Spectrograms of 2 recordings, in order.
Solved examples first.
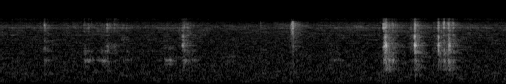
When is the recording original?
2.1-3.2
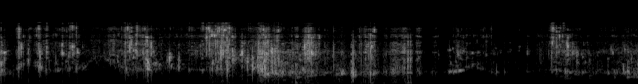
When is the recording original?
0.0-6.4

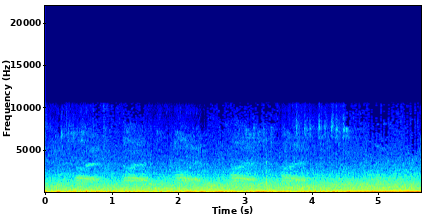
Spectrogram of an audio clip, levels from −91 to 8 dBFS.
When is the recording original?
0.7-1.5; 2.4-3.5; 4.5-5.6

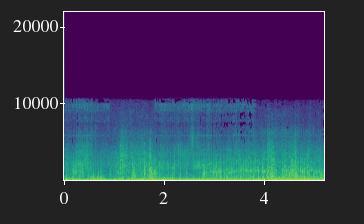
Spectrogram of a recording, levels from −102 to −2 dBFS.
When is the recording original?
0.9-1.8; 3.8-5.2

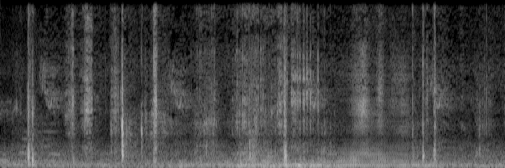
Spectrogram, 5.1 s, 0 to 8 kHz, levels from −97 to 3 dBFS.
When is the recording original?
0.0-3.4; 4.1-5.1

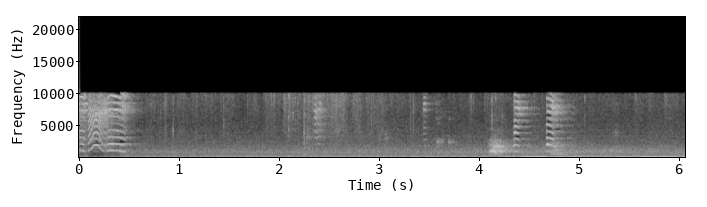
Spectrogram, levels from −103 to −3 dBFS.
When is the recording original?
0.0-6.1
